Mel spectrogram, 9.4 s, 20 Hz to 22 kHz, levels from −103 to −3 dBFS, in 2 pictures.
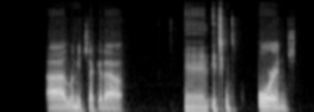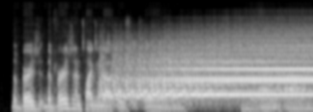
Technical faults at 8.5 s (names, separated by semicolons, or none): feedback echo between two devices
